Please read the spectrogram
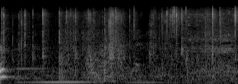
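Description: Clear plastic packaging crinkling as it is handled, a string of small irregular crackles.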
